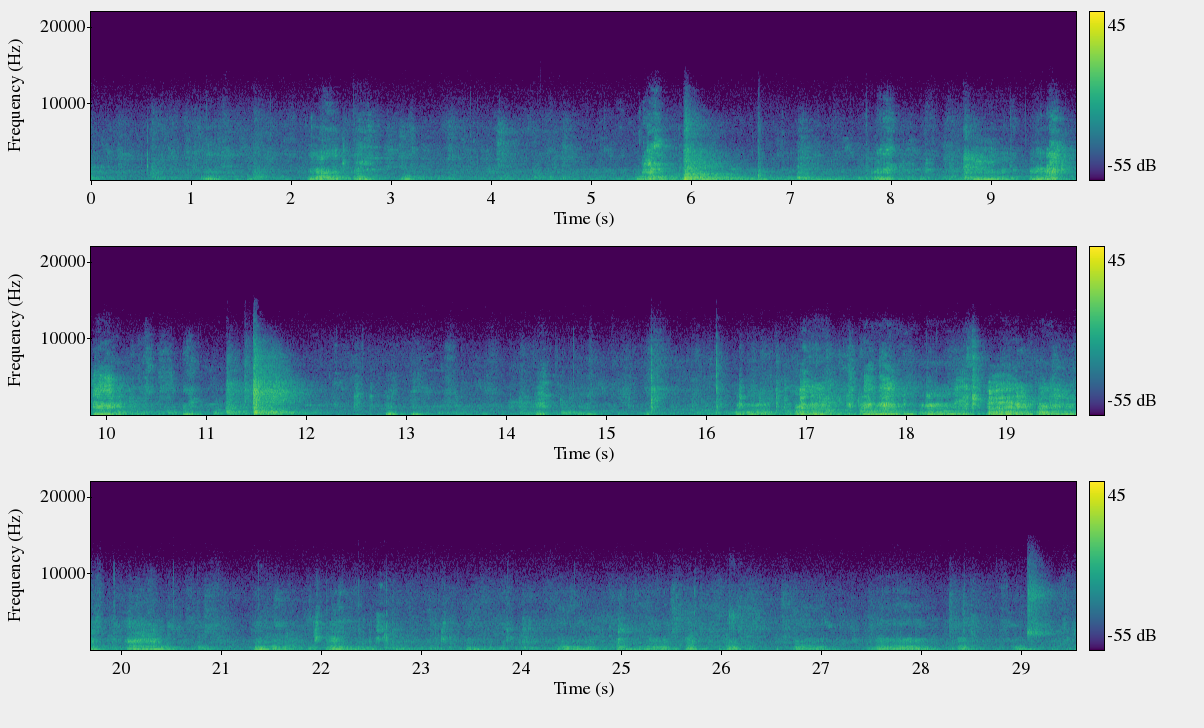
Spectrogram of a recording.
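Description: Young puppies growling in play as they tussle over plush toys, in irregular bursts with a few higher yips. The loudest flare-ups come about a fifth and two-fifths of the way through, then a longer busy stretch past the middle.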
